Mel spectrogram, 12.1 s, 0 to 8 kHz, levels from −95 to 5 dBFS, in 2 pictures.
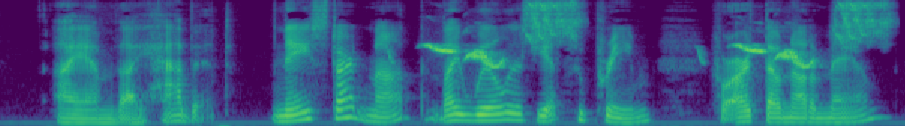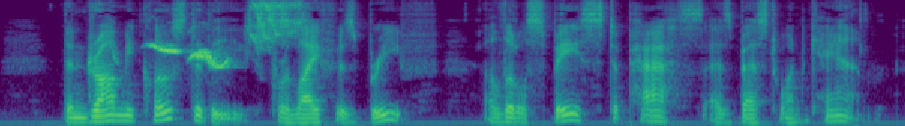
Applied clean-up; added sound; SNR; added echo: none; Bird; -3 dB; none.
